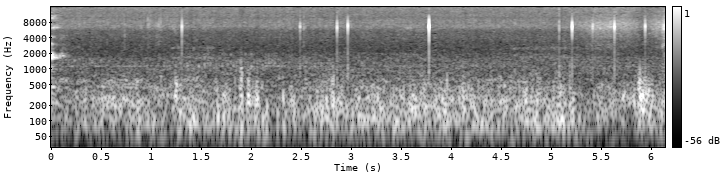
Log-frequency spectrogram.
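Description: Wind buffeting a phone microphone: a steady low rumble, with a few faint ticks over it.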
